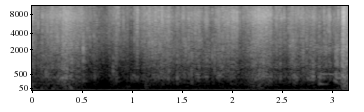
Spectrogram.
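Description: Paper envelope of comics being torn open and crinkled by hand, close and quiet, with rustling bursts and a sharper rip near the end.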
